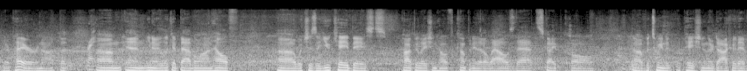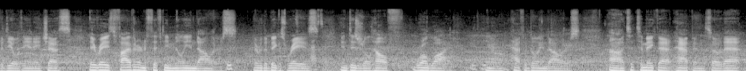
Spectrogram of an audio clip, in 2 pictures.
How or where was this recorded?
busy venue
